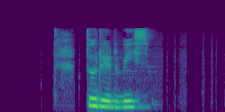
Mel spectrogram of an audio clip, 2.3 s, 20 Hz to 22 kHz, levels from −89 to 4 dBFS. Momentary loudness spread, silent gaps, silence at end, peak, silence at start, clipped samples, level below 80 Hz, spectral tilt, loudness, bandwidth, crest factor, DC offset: 20 LU; 0.81-0.85 s; 0.8 s; -6 dBFS; 0.55 s; under 0.1%; -66 dBFS; -4 dB/octave; -22 LUFS; 8 kHz; 18 dB; under 0.1%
